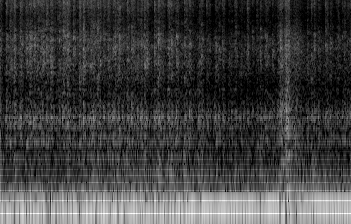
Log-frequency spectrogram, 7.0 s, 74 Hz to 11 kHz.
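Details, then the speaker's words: V8 with recently adjusted carburetor (tuning a staging stumble), after flashing the converter: idle hangs high, raised fast burble after throttle blip while warming up; owner plans turning idle mixture screws out on all four corners. "got out the throttle it wanted to idle really high so it's warming up now idle's coming up"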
